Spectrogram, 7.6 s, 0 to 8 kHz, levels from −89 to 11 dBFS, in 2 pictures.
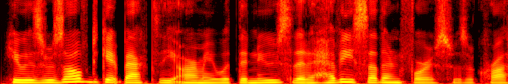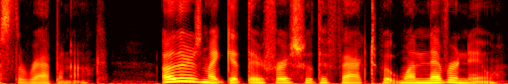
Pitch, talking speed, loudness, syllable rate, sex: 190 Hz, 260 wpm, -20 LUFS, 6.6 syllables/s, female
